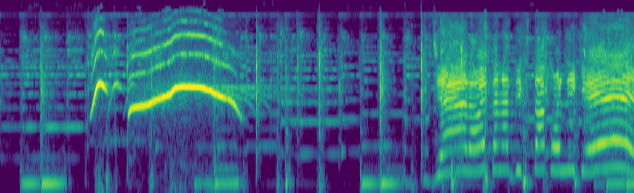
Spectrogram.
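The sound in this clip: A long, shrill whistle, like a teasing whistle aimed at a passing woman, swells upward and then slides back down for about a second. Rhythmic background music and other voices surround it.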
